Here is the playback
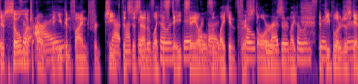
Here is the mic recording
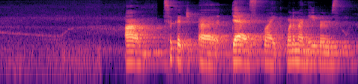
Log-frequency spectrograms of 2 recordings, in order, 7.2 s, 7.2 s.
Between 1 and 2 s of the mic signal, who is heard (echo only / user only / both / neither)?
neither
